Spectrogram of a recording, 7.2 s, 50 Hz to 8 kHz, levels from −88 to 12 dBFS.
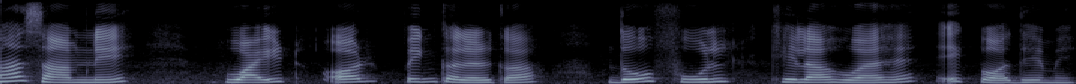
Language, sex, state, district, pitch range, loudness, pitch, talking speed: Hindi, female, Chhattisgarh, Bilaspur, 235-295 Hz, -32 LUFS, 260 Hz, 125 wpm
